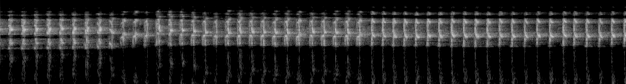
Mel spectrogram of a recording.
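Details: Lovebird lure song in the konslet style: a continuous, fast, high trill of rapid chattering notes, about three per second in loudness pulses, sustained without pause throughout.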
